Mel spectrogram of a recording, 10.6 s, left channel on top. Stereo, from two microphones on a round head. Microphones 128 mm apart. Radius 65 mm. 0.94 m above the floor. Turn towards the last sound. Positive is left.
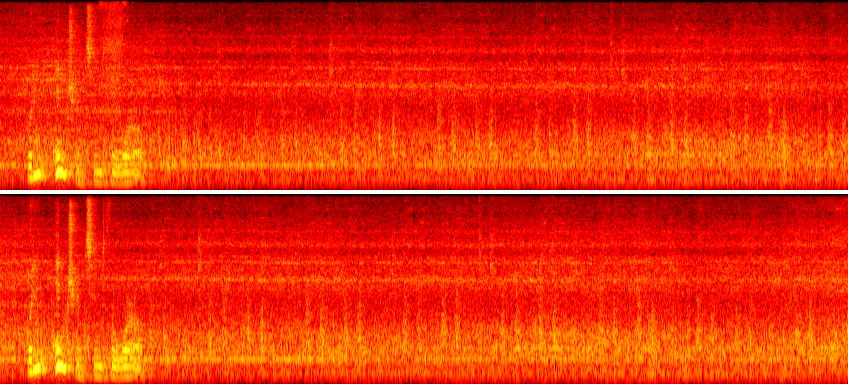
turn(degrees=-15)  # may be behind; listen again after turning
